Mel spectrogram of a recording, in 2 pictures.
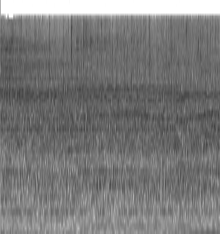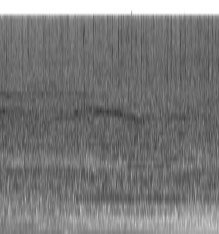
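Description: A live rock band holds its final chord and lets it ring, with audience applause and cheering underneath. The deepest bass note cuts off about five seconds in while the higher notes keep sounding.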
